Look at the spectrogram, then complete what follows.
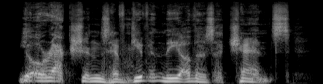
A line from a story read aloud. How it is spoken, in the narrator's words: Silmar rasped out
